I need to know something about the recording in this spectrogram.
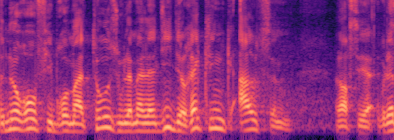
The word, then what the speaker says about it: Recklinghausen: Votre patient, Jérôme Hamon, donc, que nous recevrons, est atteint de neurofibromatose ou la maladie de Recklinghausen. Alors vous le prononcez bien, c'est bien.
